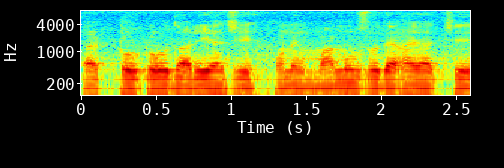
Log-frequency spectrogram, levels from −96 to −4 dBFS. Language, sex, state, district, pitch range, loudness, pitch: Bengali, male, West Bengal, Malda, 90-95 Hz, -14 LUFS, 95 Hz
